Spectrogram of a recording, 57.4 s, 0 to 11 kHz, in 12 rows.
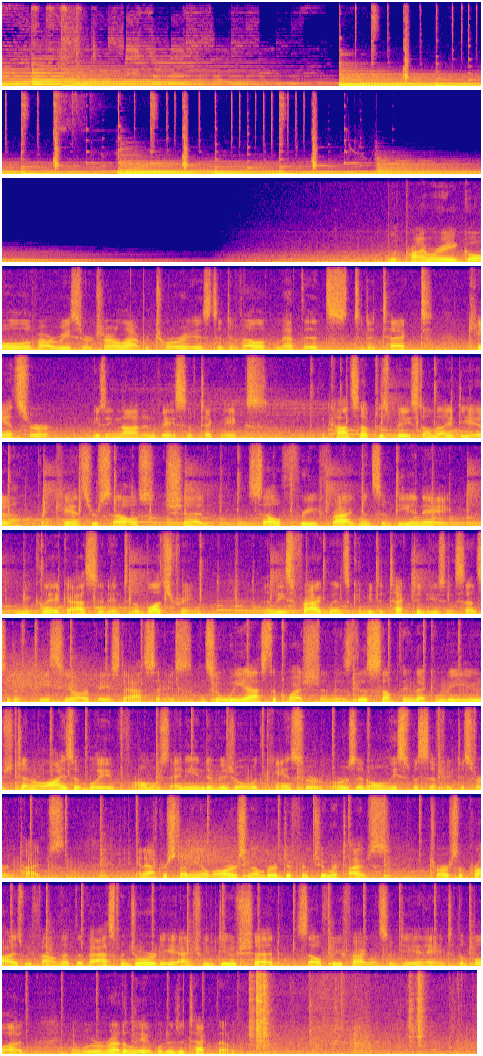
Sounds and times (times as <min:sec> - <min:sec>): Music: 0:00.0 - 0:11.6, 0:21.0 - 0:55.0
Speech: 0:13.4 - 0:21.8, 0:22.4 - 0:30.8, 0:31.4 - 0:43.8, 0:44.5 - 0:55.1.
